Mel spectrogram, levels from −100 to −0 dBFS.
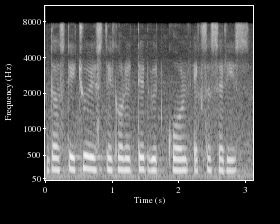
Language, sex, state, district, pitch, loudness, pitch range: English, female, Arunachal Pradesh, Lower Dibang Valley, 220 Hz, -13 LUFS, 210-225 Hz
